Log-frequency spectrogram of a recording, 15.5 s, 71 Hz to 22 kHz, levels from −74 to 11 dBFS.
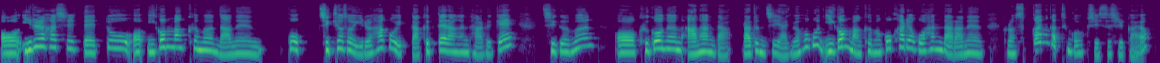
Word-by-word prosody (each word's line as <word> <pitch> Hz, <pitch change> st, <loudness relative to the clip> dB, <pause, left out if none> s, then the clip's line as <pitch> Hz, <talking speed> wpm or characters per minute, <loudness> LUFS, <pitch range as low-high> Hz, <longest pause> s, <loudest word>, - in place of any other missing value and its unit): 어 180 Hz, +1 st, +4 dB
일을 320 Hz, +9 st, +5 dB
하실 300 Hz, -5 st, -2 dB
때 190 Hz, -1 st, 0 dB
또 280 Hz, -3 st, 0 dB
어 200 Hz, 0 st, +2 dB
"이것만큼은 265 Hz, -2 st, +2 dB
나는 170 Hz, +2 st, -3 dB, 0.3 s
꼭 250 Hz, -2 st, 0 dB
지켜서 240 Hz, -1 st, +2 dB
일을 170 Hz, 0 st, -3 dB
하고 285 Hz, +3 st, 0 dB
있다.", 175 Hz, -4 st, -3 dB
"그때랑은 215 Hz, -3 st, +2 dB
다르게 190 Hz, -, -1 dB, 0.3 s
지금은 230 Hz, -, -2 dB, 0.3 s
어 190 Hz, +1 st, +3 dB
그거는 260 Hz, +3 st, +4 dB
안 165 Hz, +3 st, +3 dB
한다."라든지 185 Hz, 0 st, -1 dB
아니면 170 Hz, +6 st, -6 dB
혹은 315 Hz, -, -2 dB
"이것만큼은 210 Hz, -, +2 dB
꼭 270 Hz, +4 st, -1 dB
하려고 280 Hz, -7 st, +2 dB
한다."라는 185 Hz, -7 st, -2 dB, 0.2 s
그런 175 Hz, -1 st, -5 dB
습관 235 Hz, +6 st, 0 dB
같은 225 Hz, -, -2 dB
거 180 Hz, -4 st, -5 dB
혹시 185 Hz, -4 st, -8 dB
있으실까요? 155 Hz, +1 st, -7 dB
215 Hz, 300 characters per minute, -21 LUFS, 180-265 Hz, 0.3 s, 일을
